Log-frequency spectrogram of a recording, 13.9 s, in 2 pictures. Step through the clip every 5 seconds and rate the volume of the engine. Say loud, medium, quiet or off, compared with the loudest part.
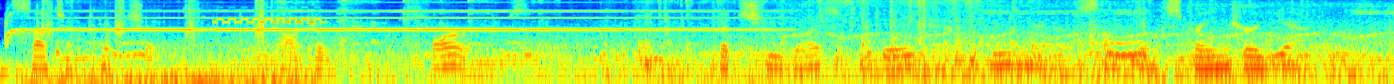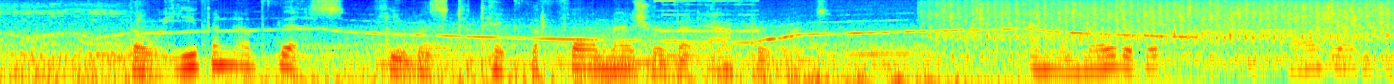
medium, medium, loud.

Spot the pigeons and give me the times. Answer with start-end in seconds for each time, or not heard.
0.2-7.8.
